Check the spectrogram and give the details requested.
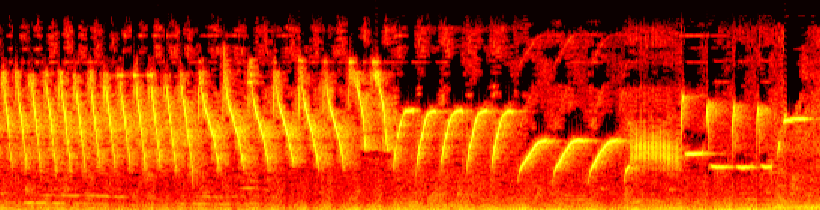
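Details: Yellow canary singing: long rapid series of down-slurred whistled notes, repeated about four times a second, shifting to lower slurs and ending with short flat whistles and a buzzy note.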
